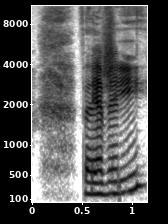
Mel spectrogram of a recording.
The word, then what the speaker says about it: Beijing: of how do you say it again beige Beijing yes the Kevin um and if you depending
